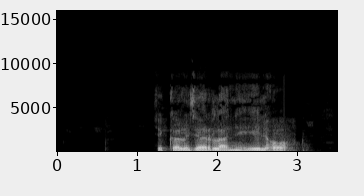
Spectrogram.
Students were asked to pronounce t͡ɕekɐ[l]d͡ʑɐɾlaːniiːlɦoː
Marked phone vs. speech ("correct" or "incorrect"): correct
